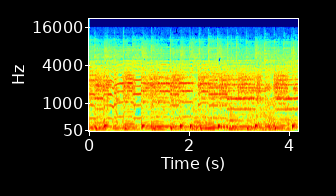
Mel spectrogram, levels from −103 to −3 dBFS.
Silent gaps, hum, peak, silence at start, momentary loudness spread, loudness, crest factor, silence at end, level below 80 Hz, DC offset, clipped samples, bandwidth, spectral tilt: none; none; -2 dBFS; 0 s; 1 LU; -13 LUFS; 14 dB; 0 s; -34 dBFS; under 0.1%; under 0.1%; 14.5 kHz; -4.5 dB/octave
